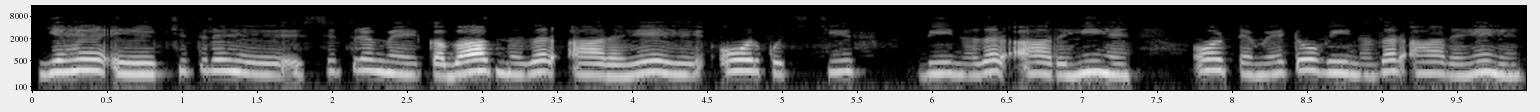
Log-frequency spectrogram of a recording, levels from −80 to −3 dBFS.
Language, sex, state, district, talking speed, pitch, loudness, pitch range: Hindi, female, Madhya Pradesh, Bhopal, 160 wpm, 235 Hz, -22 LUFS, 215-255 Hz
